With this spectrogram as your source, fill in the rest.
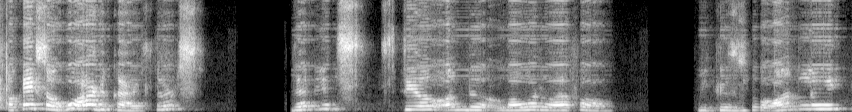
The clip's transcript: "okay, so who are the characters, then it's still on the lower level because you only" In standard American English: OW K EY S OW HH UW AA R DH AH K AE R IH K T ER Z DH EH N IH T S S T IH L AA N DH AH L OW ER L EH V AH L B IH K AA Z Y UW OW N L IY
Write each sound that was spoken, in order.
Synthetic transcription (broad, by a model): OW K EY S OW HH UW AA R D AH K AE R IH K T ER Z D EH N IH T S S T IH L AA N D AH L OW ER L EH F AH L B IH K AA Z Y UW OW N L IY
